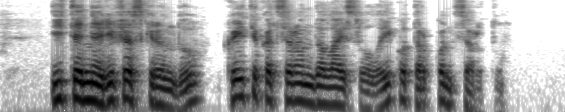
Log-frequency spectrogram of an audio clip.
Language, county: Lithuanian, Vilnius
